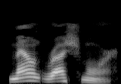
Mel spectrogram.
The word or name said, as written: Mount Rushmore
